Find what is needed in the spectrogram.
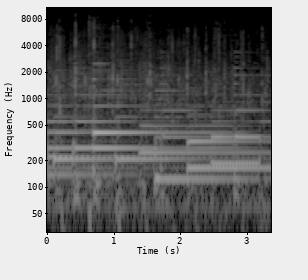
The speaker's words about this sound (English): You appreciate him? Can you give him a great clap offering?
